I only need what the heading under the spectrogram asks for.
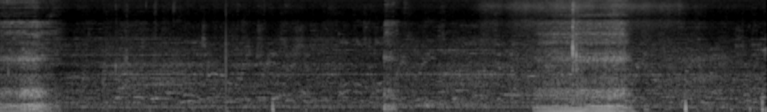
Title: Fighter airplane snore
